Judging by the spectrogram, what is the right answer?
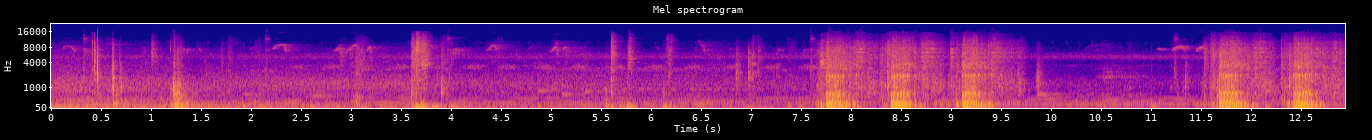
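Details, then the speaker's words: Craftsman 42cc 2-stroke chainsaw (Poulan Wild Thing type), full choke pulls then starting fluid in carburetor with throttle open; only weak isolated pops, never runs; compression feels weak, scored cylinder suspected; low compression. "I'm a little concerned about this. We'll have to check into it, but the compression seems to be a little off. It seems a little weak, so we'll have to check that before we get too far into this."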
